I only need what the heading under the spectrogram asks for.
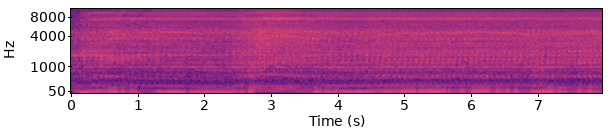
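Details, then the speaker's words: Renault Clio IV 1.5 dCi after a timing belt job, valve cover, EGR cleaning, engine flush, DPF additive and fuel filter change, old oil with flush drained: steady idle with one brief rev while fuel filter was primed, then an even, quiet beat as it should be. "Jeszcze mamy tak zrzuconą płukankę już z ze starym olejem, ale sami powiedzcie, czy silnikowo nie chodzi teraz ładnie, równo, cichutko, prawda? Jak prawdziwe 1.5 >> teraz chodzi tak, jak powinno chodzić 1.5."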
